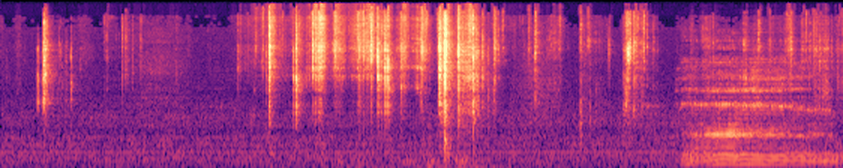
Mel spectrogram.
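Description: Packing material for a shipped diorama being cut with a knife, a scattered run of close, crisp tearing and snipping bursts that ends in a steadier low rumble.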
